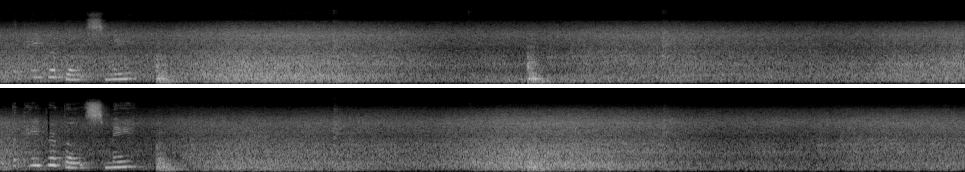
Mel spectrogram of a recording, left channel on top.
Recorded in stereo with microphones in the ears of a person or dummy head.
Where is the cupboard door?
20° left (ahead or behind), 5 m.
